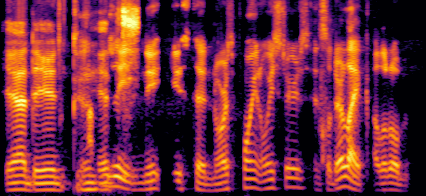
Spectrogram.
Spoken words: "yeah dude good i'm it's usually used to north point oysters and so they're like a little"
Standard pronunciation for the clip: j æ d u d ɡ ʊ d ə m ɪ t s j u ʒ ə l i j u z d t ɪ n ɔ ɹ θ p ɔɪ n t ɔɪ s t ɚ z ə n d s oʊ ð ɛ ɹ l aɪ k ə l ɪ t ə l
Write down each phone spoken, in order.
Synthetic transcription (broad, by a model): j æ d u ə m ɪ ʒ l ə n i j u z t ɪ n ɔ ɹ θ p ɔɪ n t ɔɪ s t ɚ z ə n s oʊ ð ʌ ɹ l aɪ k ə l ɪ t l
